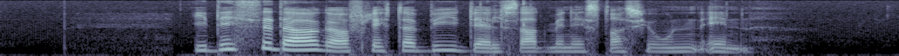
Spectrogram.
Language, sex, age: Norwegian, female, 50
